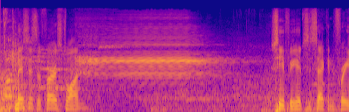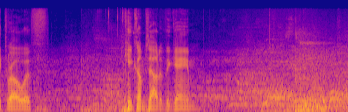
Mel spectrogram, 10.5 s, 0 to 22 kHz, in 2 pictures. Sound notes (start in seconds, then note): 0.0 shouting; 1.1 buzzer ringing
